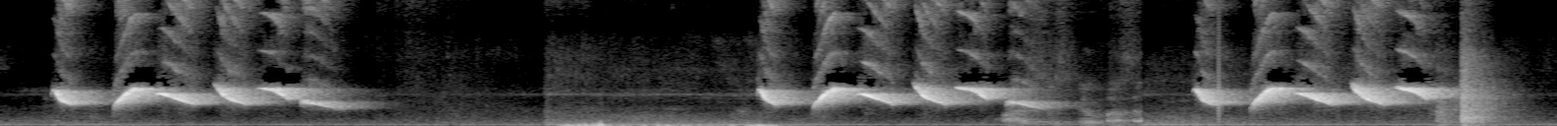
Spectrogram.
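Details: Champion green-winged saltator's song, played to warm up another saltator: three loud phrases of four or five slurred, falling whistles, each phrase about two seconds long with pauses between, and a man's voice speaking in one gap.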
